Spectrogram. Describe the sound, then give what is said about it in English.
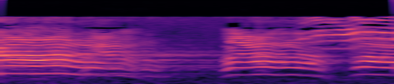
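A female cat yowls angrily as she launches herself at a man, a loud, strained, wavering cry that breaks off and then surges again in a second and third rising howl, with no talk around it. “The cat launched herself, not at Malcolm, but at the luckless custodian.”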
